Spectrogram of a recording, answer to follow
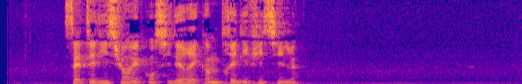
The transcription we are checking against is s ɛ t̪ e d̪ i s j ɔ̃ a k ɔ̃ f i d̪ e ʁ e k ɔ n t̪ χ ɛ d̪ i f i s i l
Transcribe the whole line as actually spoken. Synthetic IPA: s ɛ t̪ e d̪ i s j ɔ̃ ɛ k ɔ̃ s i d̪ e ʁ e k ɔ m t̪ χ ɛ d̪ i f i s i l

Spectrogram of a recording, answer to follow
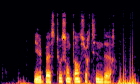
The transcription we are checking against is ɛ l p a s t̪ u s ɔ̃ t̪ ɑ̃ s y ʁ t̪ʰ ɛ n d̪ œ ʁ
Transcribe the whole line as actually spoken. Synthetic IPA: i l p a s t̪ u s ɔ̃ t̪ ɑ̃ s y ʁ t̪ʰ i n d̪ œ ʁ

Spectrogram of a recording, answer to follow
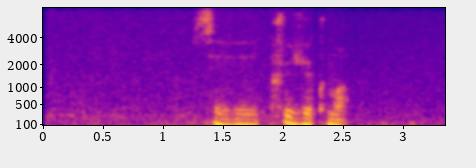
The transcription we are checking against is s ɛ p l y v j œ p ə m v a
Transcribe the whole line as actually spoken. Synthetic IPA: s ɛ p l y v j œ k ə m w a

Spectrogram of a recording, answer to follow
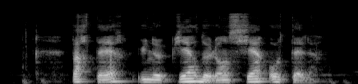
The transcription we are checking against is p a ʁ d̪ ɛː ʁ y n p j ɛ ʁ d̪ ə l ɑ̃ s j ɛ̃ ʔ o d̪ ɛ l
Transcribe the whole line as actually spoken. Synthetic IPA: p a ʁ t̪ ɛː ʁ y n p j ɛ ʁ d̪ ə l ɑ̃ s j ɛ̃ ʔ o t̪ ɛ l

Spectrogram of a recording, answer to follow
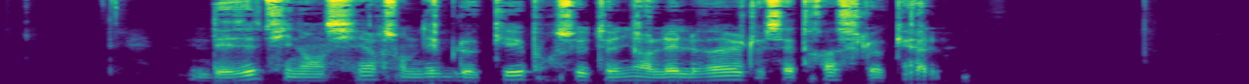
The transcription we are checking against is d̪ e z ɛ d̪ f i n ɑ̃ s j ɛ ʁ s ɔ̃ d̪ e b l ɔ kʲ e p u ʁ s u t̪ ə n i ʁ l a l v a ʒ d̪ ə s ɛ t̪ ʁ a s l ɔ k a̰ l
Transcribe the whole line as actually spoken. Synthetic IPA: d̪ e z ɛ d̪ f i n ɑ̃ s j ɛ ʁ s ɔ̃ d̪ e b l ɔ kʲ e p u ʁ s u t̪ ə n i ʁ l e l v a ʒ d̪ ə s ɛ t̪ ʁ a s l ɔ k a̰ l

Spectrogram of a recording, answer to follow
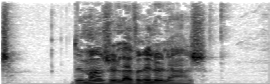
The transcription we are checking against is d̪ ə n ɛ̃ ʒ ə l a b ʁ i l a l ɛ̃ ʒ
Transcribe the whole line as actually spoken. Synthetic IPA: d̪ ə m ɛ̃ ʒ ə l a v ʁ ɛ l ə l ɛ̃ ʒ

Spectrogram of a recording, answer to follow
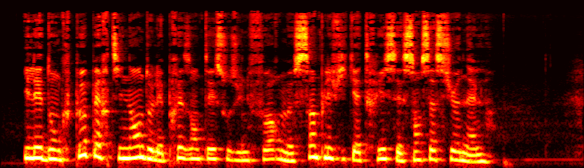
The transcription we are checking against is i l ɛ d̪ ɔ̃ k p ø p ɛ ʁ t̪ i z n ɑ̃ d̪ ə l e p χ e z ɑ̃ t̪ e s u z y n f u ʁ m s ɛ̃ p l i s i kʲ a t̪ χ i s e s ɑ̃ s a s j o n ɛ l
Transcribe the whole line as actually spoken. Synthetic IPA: i l ɛ d̪ ɔ̃ k p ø p ɛ ʁ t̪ i n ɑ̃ d̪ ə l e p χ e z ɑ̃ t̪ e s u z y n f ɔ ʁ m s ɛ̃ p l i f i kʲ a t̪ χ i s e s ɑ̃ s a s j ɔ n ɛ l

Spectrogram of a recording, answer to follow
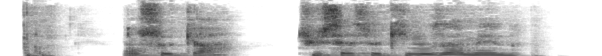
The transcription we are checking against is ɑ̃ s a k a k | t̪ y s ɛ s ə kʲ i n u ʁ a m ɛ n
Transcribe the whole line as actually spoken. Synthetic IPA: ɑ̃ s ə k a | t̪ y s ɛ s ə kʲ i n u z a m ɛ n

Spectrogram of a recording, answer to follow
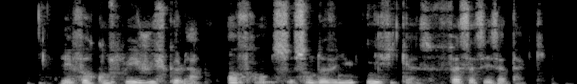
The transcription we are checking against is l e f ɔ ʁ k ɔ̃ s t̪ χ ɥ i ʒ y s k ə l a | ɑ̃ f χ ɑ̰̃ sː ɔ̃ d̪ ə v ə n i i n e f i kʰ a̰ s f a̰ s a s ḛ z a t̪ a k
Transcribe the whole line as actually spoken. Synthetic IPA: l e f ɔ ʁ k ɔ̃ s t̪ χ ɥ i ʒ y s k ə l a | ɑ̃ f χ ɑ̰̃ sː ɔ̃ d̪ ə v ə n y i n e f i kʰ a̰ s f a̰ s a s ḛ z a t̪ a k

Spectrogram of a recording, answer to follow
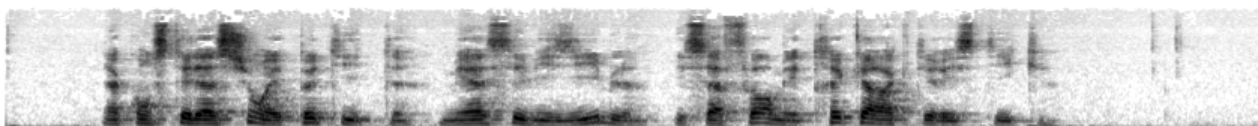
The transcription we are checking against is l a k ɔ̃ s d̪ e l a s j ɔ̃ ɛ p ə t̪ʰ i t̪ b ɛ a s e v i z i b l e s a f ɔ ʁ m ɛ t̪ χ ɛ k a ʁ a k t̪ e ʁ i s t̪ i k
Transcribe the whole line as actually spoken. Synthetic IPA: l a k ɔ̃ s t̪ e l a s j ɔ̃ ɛ p ə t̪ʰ i t̪ m ɛ a s e v i z i b l e s a f ɔ ʁ m ɛ t̪ χ ɛ k a ʁ a k t̪ e ʁ i s t̪ i k

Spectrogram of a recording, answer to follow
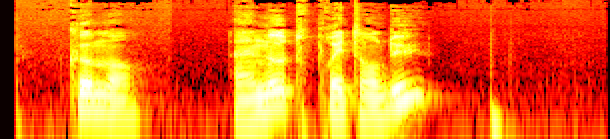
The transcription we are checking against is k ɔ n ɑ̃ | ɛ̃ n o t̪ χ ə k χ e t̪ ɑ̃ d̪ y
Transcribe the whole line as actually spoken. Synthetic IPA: k ɔ m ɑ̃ | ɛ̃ n o t̪ χ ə p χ e t̪ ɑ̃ d̪ y

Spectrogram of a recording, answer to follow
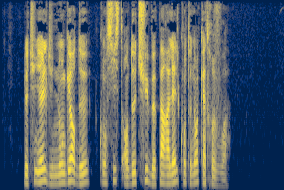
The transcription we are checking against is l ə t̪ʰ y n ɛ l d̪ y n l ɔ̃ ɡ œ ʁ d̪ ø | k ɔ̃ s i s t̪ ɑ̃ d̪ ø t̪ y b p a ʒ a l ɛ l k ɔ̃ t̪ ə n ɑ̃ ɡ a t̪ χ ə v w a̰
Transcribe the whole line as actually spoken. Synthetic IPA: l ə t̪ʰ y n ɛ l d̪ y n l ɔ̃ ɡ œ ʁ d̪ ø | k ɔ̃ s i s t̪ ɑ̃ d̪ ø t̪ y b p a ʁ a l ɛ l k ɔ̃ t̪ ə n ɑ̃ k a t̪ χ ə v w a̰

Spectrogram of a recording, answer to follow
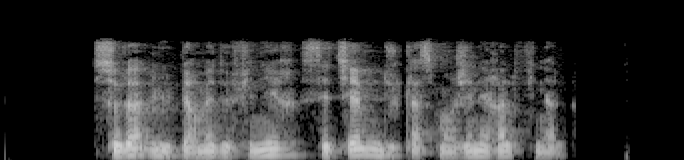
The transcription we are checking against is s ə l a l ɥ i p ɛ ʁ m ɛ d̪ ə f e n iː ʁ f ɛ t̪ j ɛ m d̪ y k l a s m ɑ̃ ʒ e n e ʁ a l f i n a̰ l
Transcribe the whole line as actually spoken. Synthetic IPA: s ə l a l ɥ i p ɛ ʁ m ɛ d̪ ə f i n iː ʁ s ɛ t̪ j ɛ m d̪ y k l a s m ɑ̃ ʒ e n e ʁ a l f i n a̰ l

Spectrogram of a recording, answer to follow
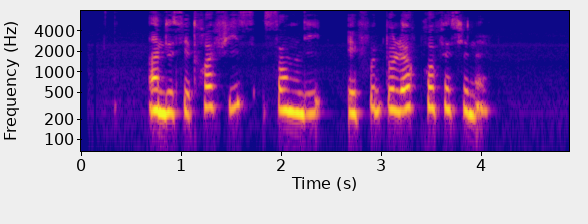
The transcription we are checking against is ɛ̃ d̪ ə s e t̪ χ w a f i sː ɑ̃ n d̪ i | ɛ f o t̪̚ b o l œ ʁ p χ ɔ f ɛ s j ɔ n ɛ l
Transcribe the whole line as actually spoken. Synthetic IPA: ɛ̃ d̪ ə s e t̪ χ w a f i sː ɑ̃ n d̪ i | ɛ f u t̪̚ b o l œ ʁ p χ ɔ f ɛ s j ɔ n ɛ l

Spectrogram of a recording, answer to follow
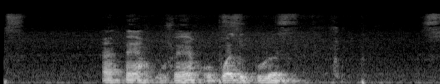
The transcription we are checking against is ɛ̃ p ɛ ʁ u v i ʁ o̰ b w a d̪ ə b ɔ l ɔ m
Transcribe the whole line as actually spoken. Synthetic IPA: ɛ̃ p ɛ ʁ u v ɛ ʁ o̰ b w a d̪ ə b u l ɔ ɲ

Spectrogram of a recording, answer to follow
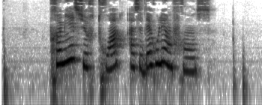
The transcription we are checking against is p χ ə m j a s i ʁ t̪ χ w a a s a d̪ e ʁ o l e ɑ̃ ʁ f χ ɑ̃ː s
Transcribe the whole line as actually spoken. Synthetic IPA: p χ ə m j e s y ʁ t̪ χ w a a s ə d̪ e ʁ u l e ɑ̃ f χ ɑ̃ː s

